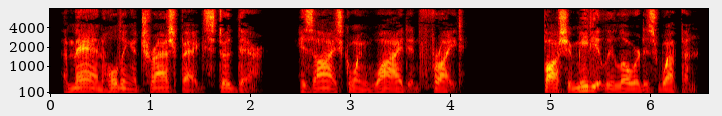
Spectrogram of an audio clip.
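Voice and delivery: ordinary delivery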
